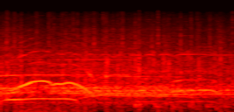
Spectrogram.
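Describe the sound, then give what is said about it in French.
Applause and cheering from a crowd at a volunteer activists' event, praising the canteen team: dense continuous clapping, fairly loud, with cheering voices rising above it early on before settling into steady applause. “Et on en profite, je pense, pour faire un énorme bravo aux méga-cantines qui nous ont tout préparé.”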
